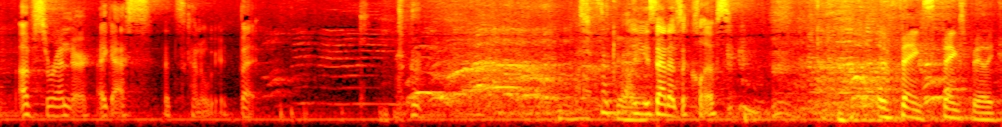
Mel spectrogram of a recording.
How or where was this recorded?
live audience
